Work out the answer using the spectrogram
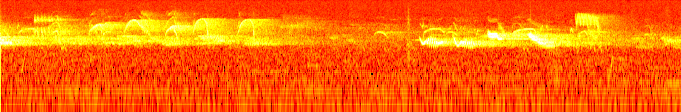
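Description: Birds chirping and singing: many short rising-and-falling notes, with a louder run of calls about four seconds in.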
